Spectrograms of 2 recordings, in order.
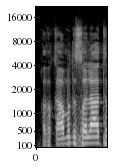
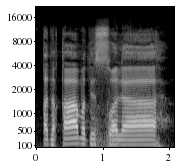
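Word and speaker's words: قد قامت الصلاة: കദ്കാമത്ത് സ്വലാത്ത് എല്ലാവരും പറഞ്ഞതാണ് കഥകാമത്ത് സ്വലാത്ത് എന്നല്ല കദ്മത്തി സ്വലാഹ് അതാണ് ഉച്ചാരണം ഹാലാ നിർത്തേണ്ടത് നിർത്തുമ്പോൾ ഈ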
